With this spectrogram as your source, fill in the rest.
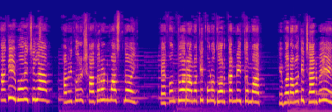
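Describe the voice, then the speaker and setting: Over faint background music, a cartoonish character voice at an extremely high pitch speaks at a moderate pace with monotone, flat intonation. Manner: calm, gentle.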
